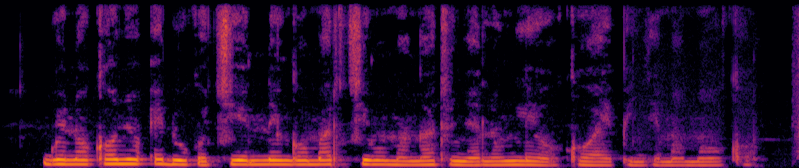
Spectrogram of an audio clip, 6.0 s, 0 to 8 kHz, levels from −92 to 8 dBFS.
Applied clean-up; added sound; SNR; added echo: none; none; none; none.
